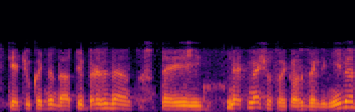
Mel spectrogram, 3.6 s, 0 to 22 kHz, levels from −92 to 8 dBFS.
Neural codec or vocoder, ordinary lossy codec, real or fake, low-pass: codec, 16 kHz, 6 kbps, DAC; AAC, 24 kbps; fake; 5.4 kHz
